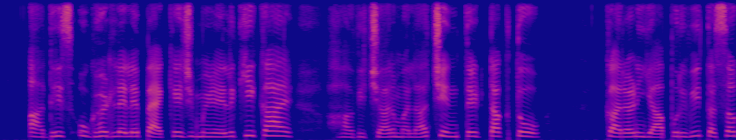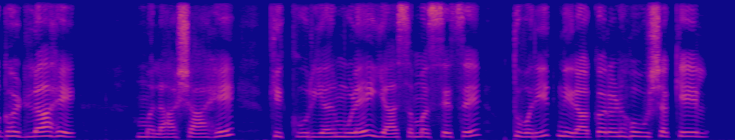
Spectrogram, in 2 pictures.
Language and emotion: Marathi, fearful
